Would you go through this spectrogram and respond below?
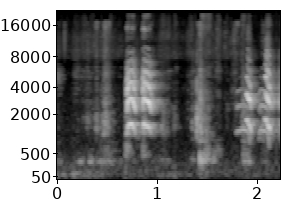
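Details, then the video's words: Baby parrot giving two loud, grating squeaks in quick succession, then softer rasping calls after brief pauses, with faint background rustling. "Baby Parrot Sounds"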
